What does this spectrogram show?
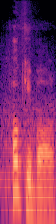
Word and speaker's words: poke: and I called it poke bowl. That's what it says in Korea, poke. And people are like, no, it's pronounced poke. And I was like, look, it literally says poke.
